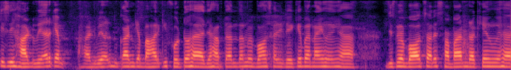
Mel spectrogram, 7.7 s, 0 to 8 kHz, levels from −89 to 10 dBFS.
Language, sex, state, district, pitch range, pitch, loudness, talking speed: Hindi, male, Jharkhand, Garhwa, 150-165 Hz, 155 Hz, -17 LUFS, 220 wpm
